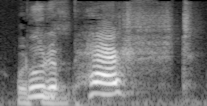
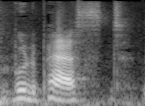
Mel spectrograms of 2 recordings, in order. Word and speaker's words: Budapest: Budapest, apparently the correct pronunciation. – Yep. – Yeah. I always thought it was Budapest.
